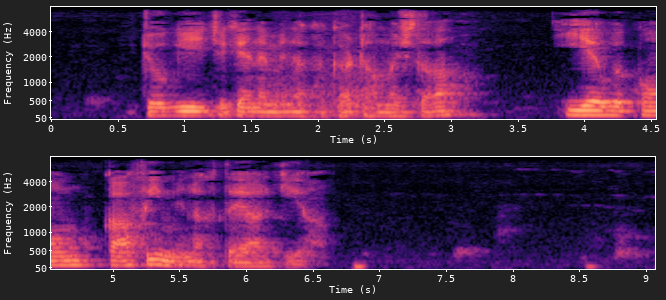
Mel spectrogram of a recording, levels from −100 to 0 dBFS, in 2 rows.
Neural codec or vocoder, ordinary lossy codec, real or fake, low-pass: none; AAC, 32 kbps; real; 7.2 kHz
